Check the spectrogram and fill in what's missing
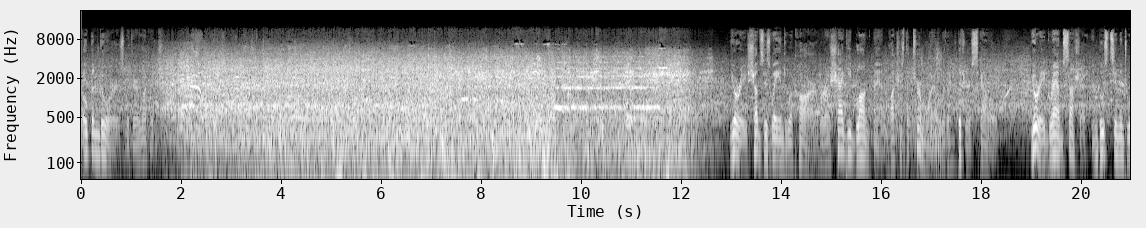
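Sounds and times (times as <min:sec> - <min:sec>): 
speech: 0:00.1 - 0:05.2, 0:13.0 - 0:20.9
passenger train slowing into a station, wheels and carriages rumbling and rattling: 0:02.2 - 0:12.8.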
